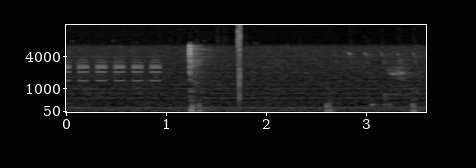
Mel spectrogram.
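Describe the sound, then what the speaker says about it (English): A cell phone in the visual novel game Everlasting Summer dials with a quick run of six short, evenly spaced touch-tones, followed by a sharp click and a few faint taps, quiet and with no talking. "I took out my cell phone and dialed the first number from my contact list."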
